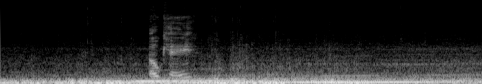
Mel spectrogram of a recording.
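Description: A Subaru BRZ/GR86 with a 6-speed manual pulls away in first gear and is shifted at 3,000 RPM: a steady, close engine rumble inside the cabin while someone talks over it.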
